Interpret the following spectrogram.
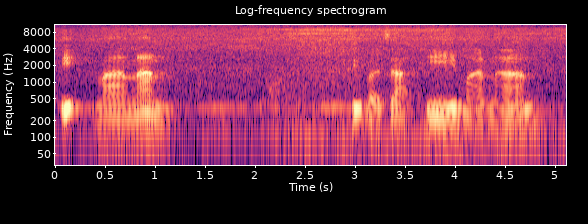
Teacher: kalau i'manan dibaca imanan yaitu huruf hamzah diganti dengan huruf mad ya, di mana ya ini adalah sesuai dengan harokat huruf sebelumnya yaitu kasroh. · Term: ibdal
